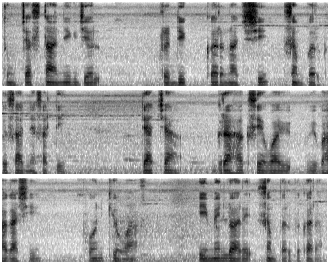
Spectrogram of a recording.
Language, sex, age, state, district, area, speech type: Marathi, male, 18-30, Maharashtra, Sangli, urban, spontaneous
